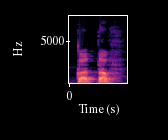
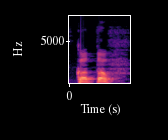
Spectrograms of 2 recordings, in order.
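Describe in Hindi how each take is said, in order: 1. शब्द 'katf' क की आवाज़ से शुरू होता है। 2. शब्द 'katf' क की आवाज़ से शुरू होता है।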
